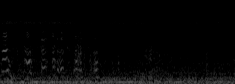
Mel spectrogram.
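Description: Faint bird calls: a quick run of short chirps, about seven a second, dying away within the first second, over a low steady hum.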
